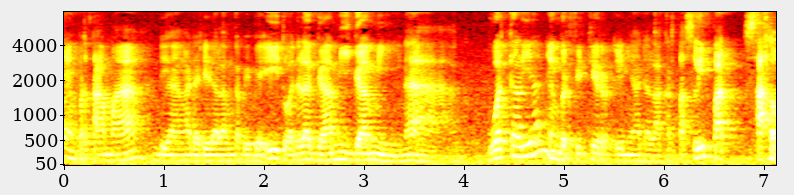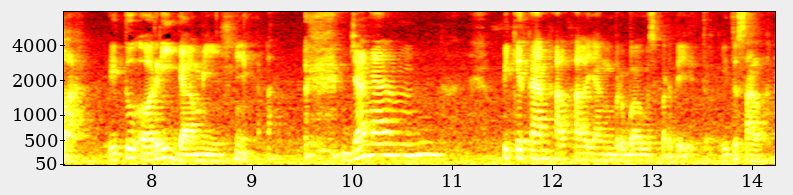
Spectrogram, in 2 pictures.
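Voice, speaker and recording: A man talks through a lesson in a loose, chatty way, stopping to correct himself and toss in little jokes. His voice sits at an ordinary pitch. The room around him is echoey, and a steady rumble of noise runs underneath. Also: normal speed. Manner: chatty, thinks aloud with fillers and self-corrections, jokey asides. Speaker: educational YouTuber. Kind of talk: casual educational monologue.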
